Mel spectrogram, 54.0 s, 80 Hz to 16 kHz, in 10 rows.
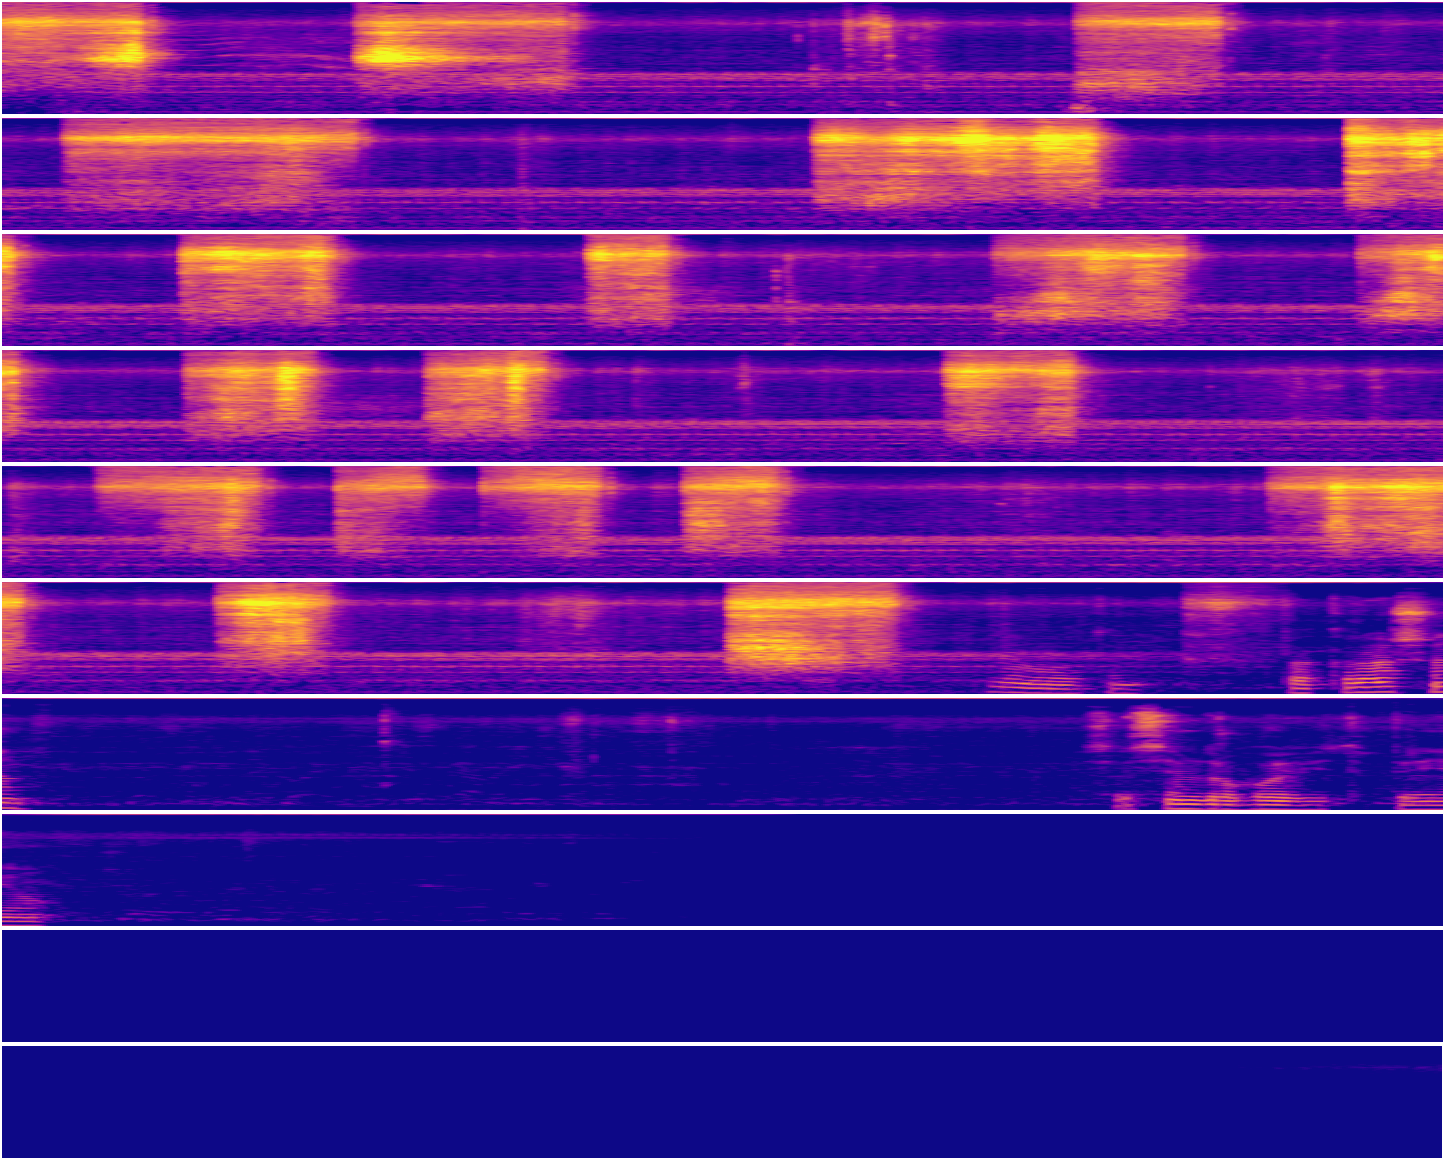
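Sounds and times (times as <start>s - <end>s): airbrush spraying hiss: 0.0s - 2.2s, 4.0s - 4.8s, 5.6s - 6.8s, 8.4s - 9.6s, 10.4s - 12.1s, 13.0s - 13.6s, 14.5s - 15.3s, 15.9s - 18.4s, 19.7s - 20.4s, 22.0s - 24.7s, 26.3s - 27.2s, 27.8s - 28.3s, 28.9s - 30.5s, 31.4s - 31.8s
compressor humming: 0.0s - 40.2s.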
